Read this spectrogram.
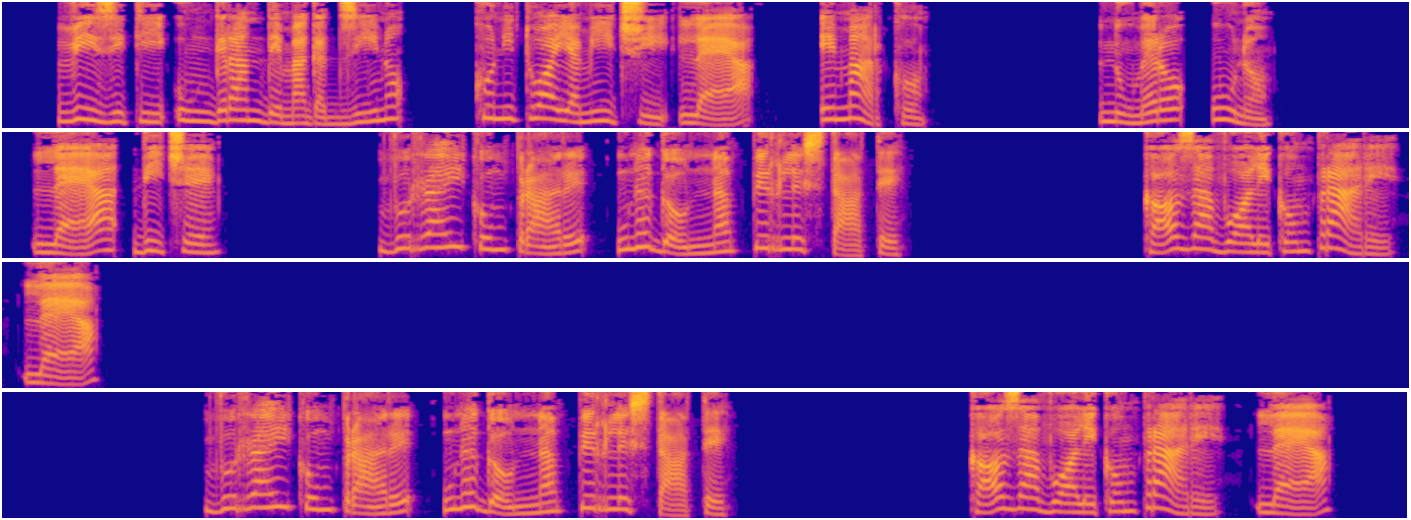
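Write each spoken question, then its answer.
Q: Cosa vuole comprare, Lea?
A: una gonna per l'estate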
